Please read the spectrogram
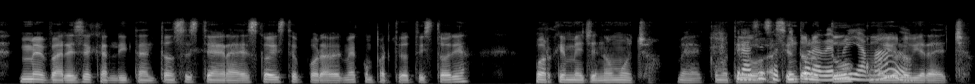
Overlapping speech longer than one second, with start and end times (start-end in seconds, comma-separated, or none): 7.3-9.2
